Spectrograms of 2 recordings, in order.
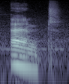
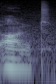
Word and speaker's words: ant: This is an insect and you cannot make it your aunt. It's pronounced as ant and not aunt.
